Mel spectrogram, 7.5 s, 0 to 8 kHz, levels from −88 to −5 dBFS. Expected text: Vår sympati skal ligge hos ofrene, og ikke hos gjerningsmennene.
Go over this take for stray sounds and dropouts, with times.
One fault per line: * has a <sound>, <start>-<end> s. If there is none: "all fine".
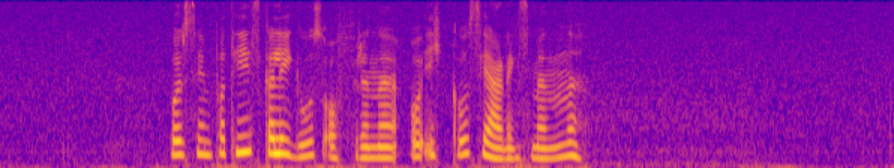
all fine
